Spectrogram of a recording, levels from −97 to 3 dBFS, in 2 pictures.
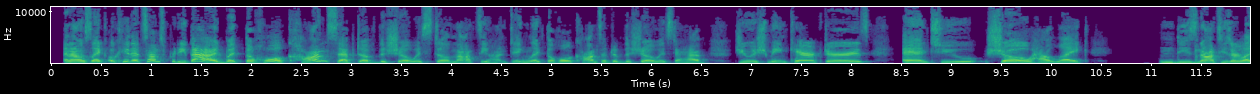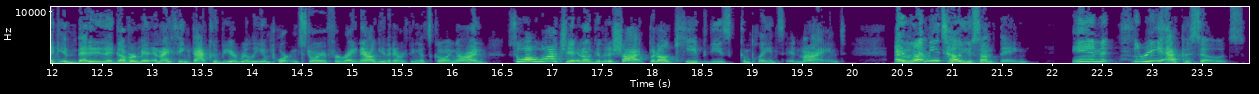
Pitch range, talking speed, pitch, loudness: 190-260 Hz, 225 wpm, 210 Hz, -23 LUFS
